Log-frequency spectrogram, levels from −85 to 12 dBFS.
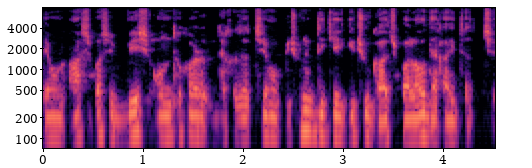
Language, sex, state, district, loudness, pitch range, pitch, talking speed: Bengali, male, West Bengal, Kolkata, -19 LUFS, 105-115 Hz, 105 Hz, 170 wpm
